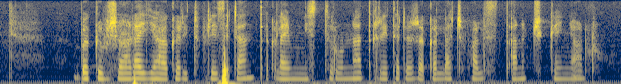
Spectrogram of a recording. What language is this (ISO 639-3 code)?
amh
